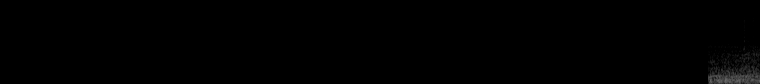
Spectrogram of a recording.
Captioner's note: silence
